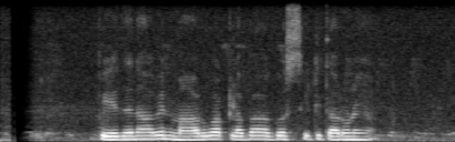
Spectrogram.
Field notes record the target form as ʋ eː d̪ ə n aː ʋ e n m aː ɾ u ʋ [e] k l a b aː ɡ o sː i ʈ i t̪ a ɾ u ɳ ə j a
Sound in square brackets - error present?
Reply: yes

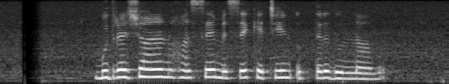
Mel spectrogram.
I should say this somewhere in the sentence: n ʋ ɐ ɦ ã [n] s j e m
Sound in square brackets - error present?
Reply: no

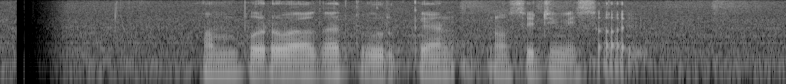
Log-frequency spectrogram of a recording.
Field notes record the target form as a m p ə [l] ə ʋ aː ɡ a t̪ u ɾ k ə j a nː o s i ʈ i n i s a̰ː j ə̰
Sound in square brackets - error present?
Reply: yes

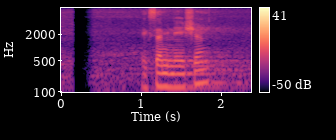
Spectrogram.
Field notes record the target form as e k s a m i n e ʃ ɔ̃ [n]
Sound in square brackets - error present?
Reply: no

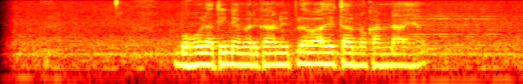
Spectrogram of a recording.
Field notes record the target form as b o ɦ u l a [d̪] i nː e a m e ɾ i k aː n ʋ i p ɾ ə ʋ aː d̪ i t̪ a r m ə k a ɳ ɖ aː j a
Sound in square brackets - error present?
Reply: yes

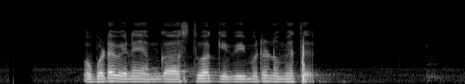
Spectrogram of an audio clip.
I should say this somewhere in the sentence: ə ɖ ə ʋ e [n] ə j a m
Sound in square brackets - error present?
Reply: no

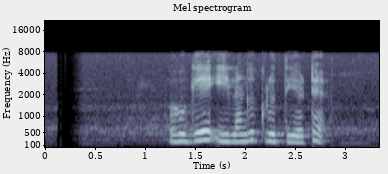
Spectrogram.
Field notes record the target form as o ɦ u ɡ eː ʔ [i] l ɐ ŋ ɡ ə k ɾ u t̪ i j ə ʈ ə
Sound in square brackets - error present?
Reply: yes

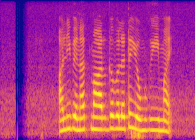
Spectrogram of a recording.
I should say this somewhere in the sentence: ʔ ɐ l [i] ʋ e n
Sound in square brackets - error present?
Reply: no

